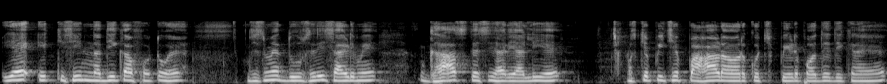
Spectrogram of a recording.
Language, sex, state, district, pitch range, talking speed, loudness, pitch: Hindi, female, Haryana, Jhajjar, 165-190 Hz, 170 wpm, -15 LUFS, 175 Hz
